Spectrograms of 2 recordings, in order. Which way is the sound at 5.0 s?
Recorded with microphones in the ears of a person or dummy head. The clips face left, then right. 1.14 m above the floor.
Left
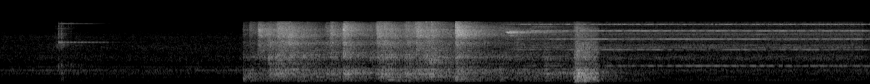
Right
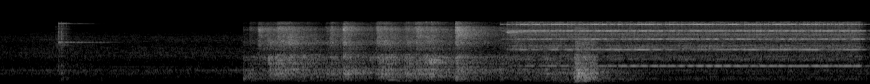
70° right (ahead or behind).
